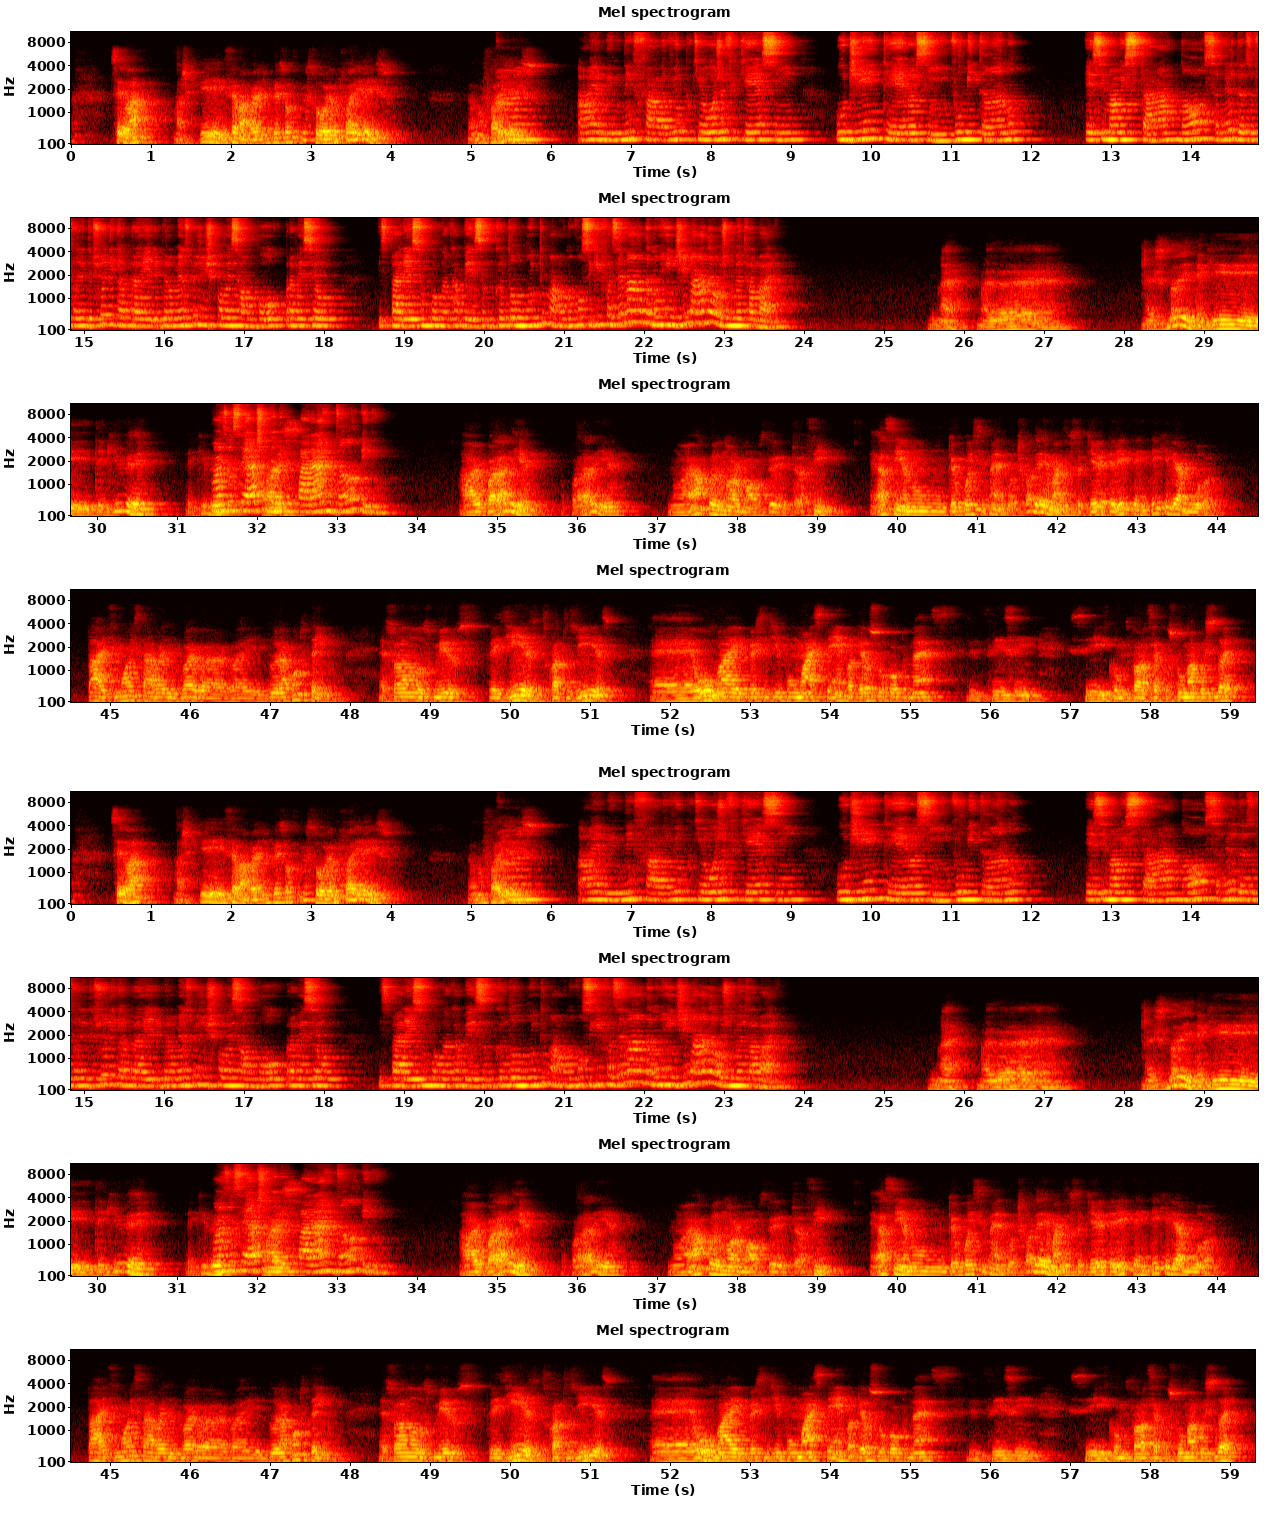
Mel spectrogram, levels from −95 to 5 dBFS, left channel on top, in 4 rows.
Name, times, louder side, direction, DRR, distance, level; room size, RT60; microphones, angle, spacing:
voice 1, 0.5-0.9 1.3-4.0 5.0-5.8 25.5-27.2 28.2-30.6 31.1-31.6 32.1-32.4 34.5-35.4 35.9-36.5 37.1-39.2 39.7-43.9 44.7-47.8 48.4-51.2 51.8-55.3 55.7-56.5 57.0-59.0, equal, ahead, -5 dB, 0.4 m, -28 dB
voice 2, 5.3-5.9 6.3-9.2 9.6-11.9 12.7-18.2 18.7-23.7 31.4-33.6, left 2 dB, 50° left, 0 dB, 0.5 m, -30 dB
2.4 x 2.3 x 2.5 m, 0.75 s
head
